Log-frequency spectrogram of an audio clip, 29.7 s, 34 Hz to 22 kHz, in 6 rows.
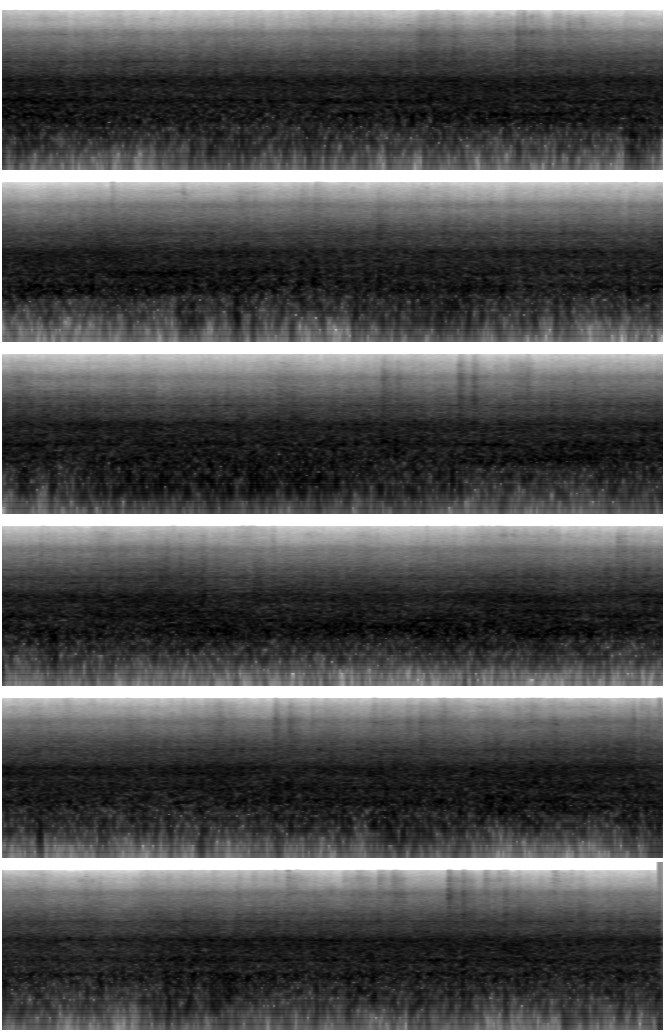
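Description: Janta Express passenger train running at speed, heard from inside a coach: steady noise of the wheels on the rails and the moving coach, easing briefly about 25 seconds in.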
